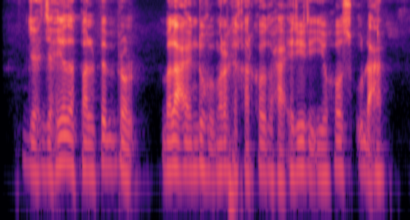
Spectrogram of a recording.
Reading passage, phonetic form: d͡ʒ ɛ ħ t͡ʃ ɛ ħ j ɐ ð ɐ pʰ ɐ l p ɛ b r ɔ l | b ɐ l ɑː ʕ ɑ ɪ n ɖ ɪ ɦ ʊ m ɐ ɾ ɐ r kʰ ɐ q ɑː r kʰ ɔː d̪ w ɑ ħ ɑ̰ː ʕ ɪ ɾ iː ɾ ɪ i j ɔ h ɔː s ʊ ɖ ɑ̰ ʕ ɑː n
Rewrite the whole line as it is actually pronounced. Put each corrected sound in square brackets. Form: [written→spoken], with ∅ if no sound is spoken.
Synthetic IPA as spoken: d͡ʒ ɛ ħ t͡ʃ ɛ ħ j ɐ ð ɐ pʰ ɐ l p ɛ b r ɔ l | b ɐ l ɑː ʕ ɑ ɪ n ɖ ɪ ɦ ʊ m ɐ ɾ ɐ r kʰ ɐ q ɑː r kʰ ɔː d̪ w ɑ ħ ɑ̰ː ʕ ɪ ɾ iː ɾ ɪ i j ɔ h ɔː s ʊ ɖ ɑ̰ ʕ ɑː n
